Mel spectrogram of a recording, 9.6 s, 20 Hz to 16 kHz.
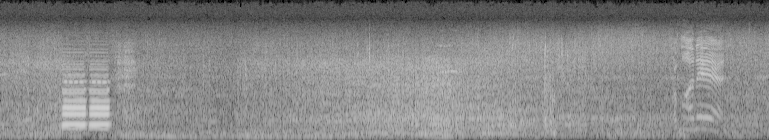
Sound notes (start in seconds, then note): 0.7 horn honks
